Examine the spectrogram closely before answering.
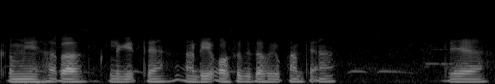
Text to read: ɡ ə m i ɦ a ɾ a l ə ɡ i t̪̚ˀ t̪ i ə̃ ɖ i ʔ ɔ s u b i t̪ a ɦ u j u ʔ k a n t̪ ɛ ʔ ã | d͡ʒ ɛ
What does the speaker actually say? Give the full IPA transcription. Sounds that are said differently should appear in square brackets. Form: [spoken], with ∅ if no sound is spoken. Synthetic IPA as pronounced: [k] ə m i ɦ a ɾ a l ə ɡ i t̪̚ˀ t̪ [ɛ] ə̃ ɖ i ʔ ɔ s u b i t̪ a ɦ u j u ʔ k a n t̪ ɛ ʔ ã | d͡ʒ ɛ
